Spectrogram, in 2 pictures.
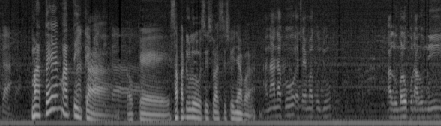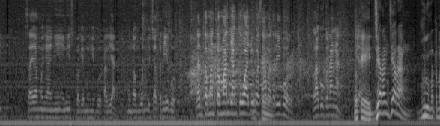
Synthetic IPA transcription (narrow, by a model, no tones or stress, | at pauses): a | mat̪emat̪ika | okesapadulusisuasisuaɲaːpaa̰ | a̰naːnakuɛsemat̪ud͡ʒu | alʊmbalawpʊnalʊmni | sajaməɲaɲiːnisəbaɡajməŋibʊrkalia̰n | mundambuanbisat̪ərhibʊr | dant̪əmant̪əmanjaŋt̪uad͡ʒuɡasaat̪ərhibʊr | laɡukənaŋan | oked͡ʒaɾaŋd͡ʒaɾaŋ | ɡɾumat̪əma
